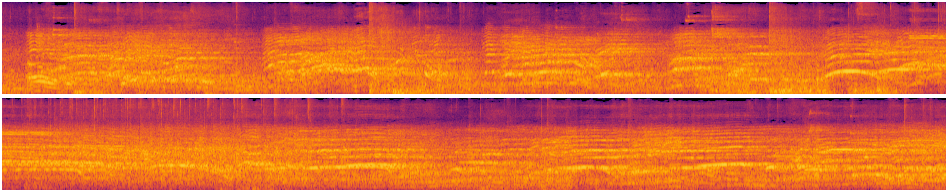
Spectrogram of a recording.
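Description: Volleyball being struck several times with sharp thuds in the first half, under many voices of spectators and players shouting and cheering, the cheering growing fuller after about halfway.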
